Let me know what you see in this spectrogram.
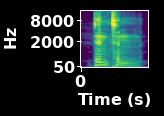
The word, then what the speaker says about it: Denton: No one really emphasizes the T. Denton.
